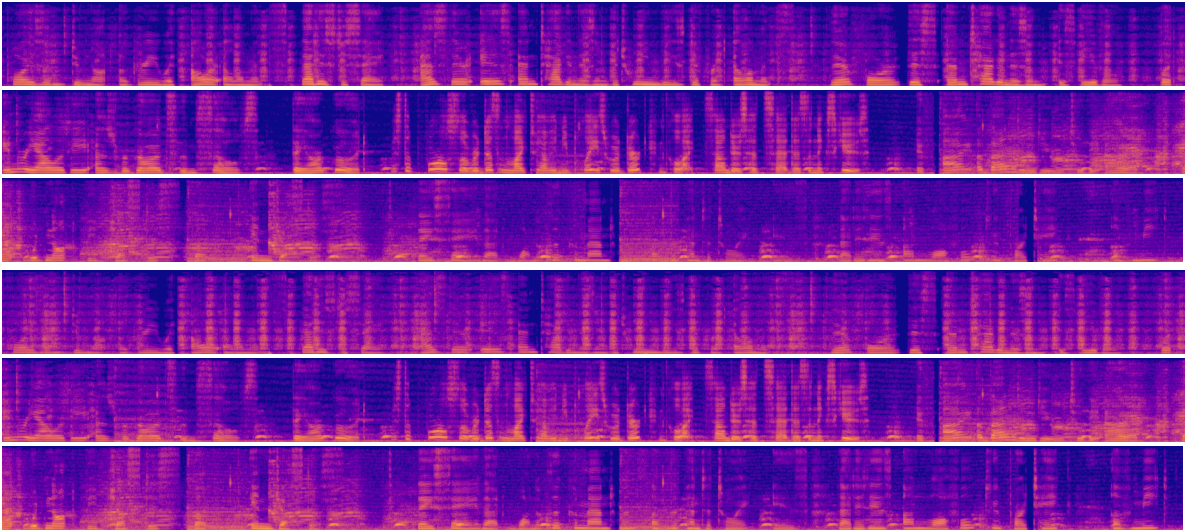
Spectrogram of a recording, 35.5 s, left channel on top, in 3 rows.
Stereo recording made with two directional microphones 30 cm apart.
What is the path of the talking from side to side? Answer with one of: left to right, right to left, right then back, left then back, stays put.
left to right.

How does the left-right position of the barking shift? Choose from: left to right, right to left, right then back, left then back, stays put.
right to left.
